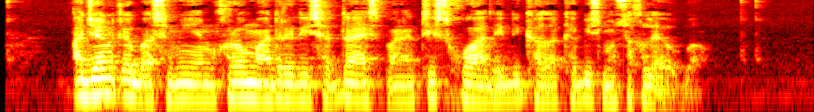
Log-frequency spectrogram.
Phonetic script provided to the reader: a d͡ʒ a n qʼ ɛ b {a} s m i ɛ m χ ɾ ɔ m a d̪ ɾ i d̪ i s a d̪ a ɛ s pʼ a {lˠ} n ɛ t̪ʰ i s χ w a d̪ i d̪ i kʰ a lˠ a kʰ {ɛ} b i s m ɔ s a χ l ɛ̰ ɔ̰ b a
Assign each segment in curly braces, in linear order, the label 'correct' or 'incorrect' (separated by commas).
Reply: correct, incorrect, correct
